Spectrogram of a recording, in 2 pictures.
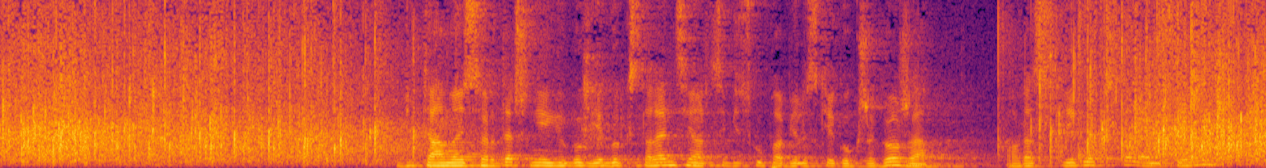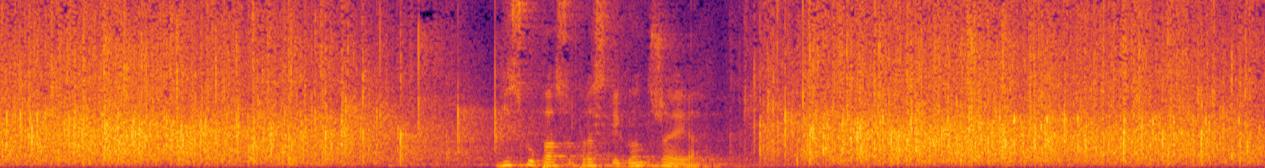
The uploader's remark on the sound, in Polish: Podleśnej 2 w Białymstoku, odbywały się koncerty kolęd w ramach 42 Prawosławnych Wieczorów Kolęd organizowanych przez Prawosławną Diecezję Białostocko-Gdańską. Przed publicznością zaprezentowały się liczne chóry i zespoły muzyczne.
